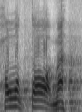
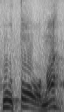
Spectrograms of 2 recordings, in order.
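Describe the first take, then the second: First: The middle vowel is a thick a sound. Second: The middle vowel is an o sound. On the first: The speaker calls it right. "dibaca dengan huruf a, tapi a-nya a tebal" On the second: The speaker calls it wrong.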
